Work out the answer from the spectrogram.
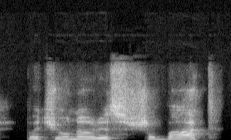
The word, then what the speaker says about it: Shabbat: But you'll notice Shabbat, the accent's on the second syllable.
